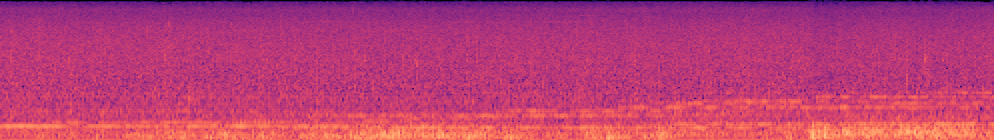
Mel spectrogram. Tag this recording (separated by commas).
Thunder, Rain, Thunderstorm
